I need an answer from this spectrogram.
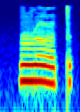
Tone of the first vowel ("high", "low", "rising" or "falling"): low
